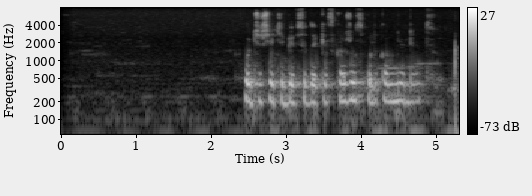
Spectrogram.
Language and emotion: Russian, neutral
